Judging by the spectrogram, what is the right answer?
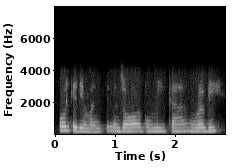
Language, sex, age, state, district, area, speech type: Assamese, female, 45-60, Assam, Biswanath, rural, conversation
